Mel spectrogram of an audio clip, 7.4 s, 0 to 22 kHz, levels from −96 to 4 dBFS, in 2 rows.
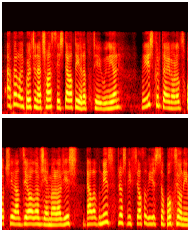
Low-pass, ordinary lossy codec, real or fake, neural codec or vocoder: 7.2 kHz; none; fake; codec, 16 kHz in and 24 kHz out, 0.4 kbps, LongCat-Audio-Codec, four codebook decoder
